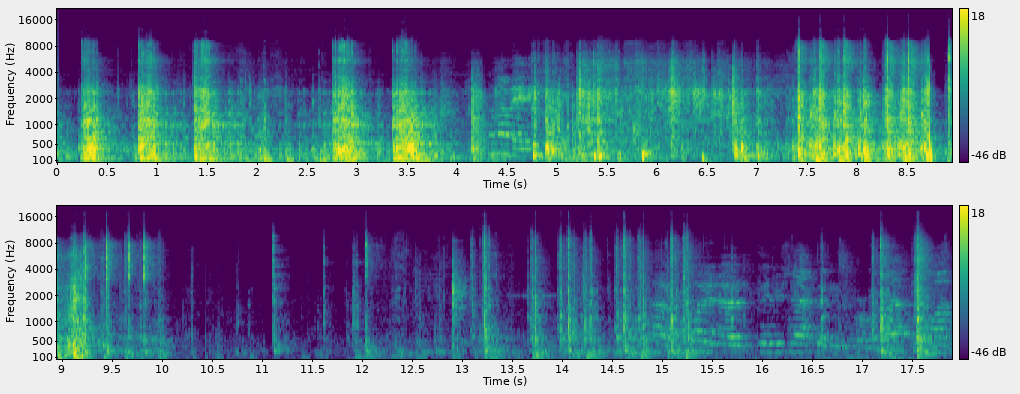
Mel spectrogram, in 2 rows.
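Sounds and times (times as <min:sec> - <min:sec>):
manual typewriter keystrokes: 0:07.4 - 0:10.4, 0:11.0 - 0:15.8, 0:16.6 - 0:17.9.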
